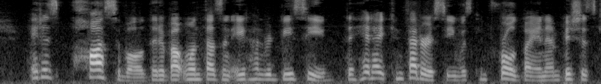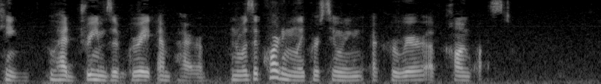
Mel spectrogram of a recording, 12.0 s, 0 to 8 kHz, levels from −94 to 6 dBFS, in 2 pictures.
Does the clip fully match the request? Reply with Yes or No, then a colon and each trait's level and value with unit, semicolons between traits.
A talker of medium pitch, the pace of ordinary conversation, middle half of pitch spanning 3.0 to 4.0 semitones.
Yes: medium, 160 Hz; average, 155 wpm; average, 3.6 semitones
